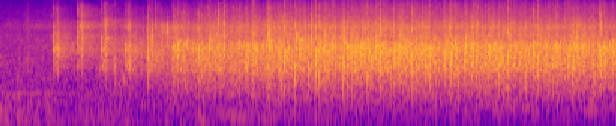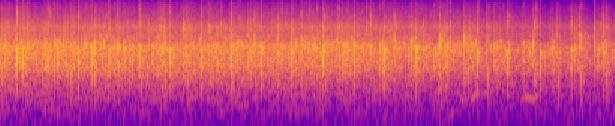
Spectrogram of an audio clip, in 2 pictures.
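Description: A crowd applauds in a packed stadium: dense, continuous clapping that swells after a quieter start and stays loud and steady, with no distinct voices.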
